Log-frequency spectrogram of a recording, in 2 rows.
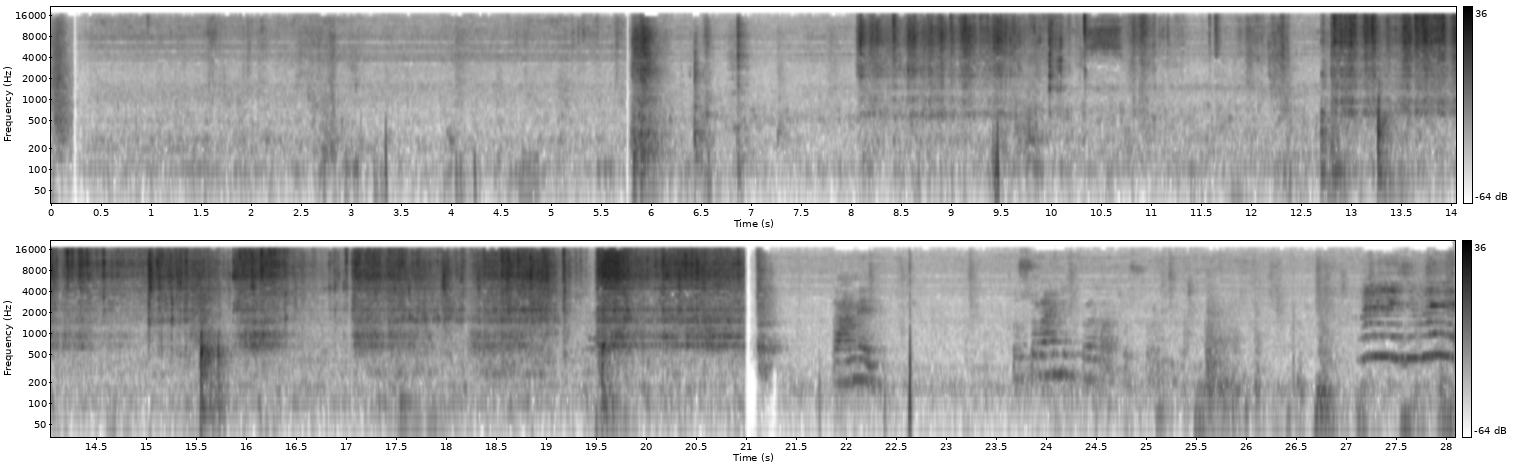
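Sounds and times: boiling water bubbling: 0.3s - 21.0s.

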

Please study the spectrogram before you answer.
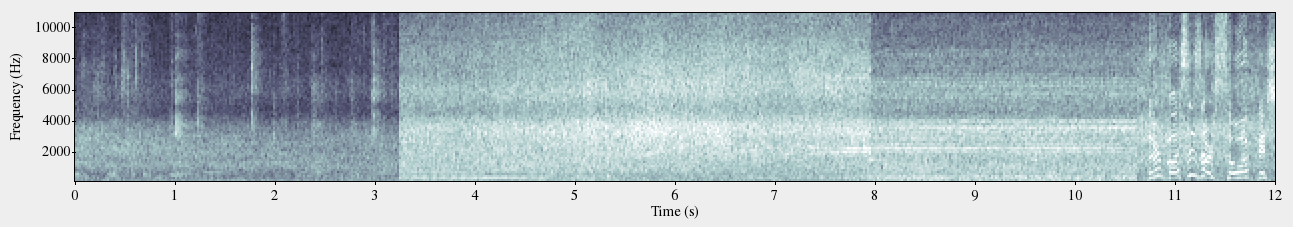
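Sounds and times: street noise: 0.0s - 12.0s
bus engine running: 3.2s - 12.0s.

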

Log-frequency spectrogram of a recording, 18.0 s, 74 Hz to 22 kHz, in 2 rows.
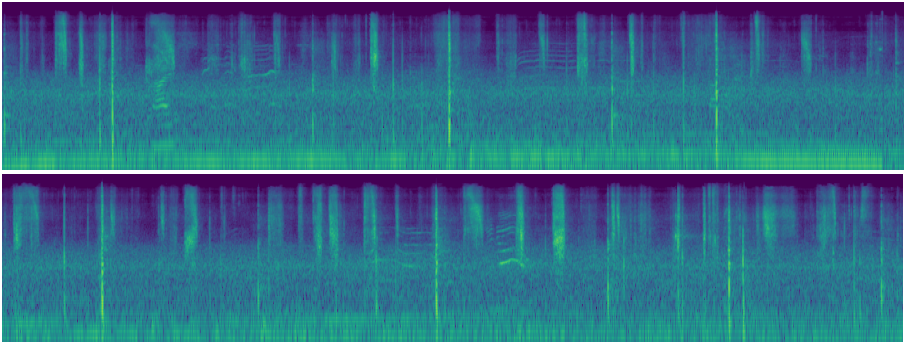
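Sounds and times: racket hitting tennis ball: 0.0s - 18.0s
shoes squeaking on court: 0.0s - 18.0s.

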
